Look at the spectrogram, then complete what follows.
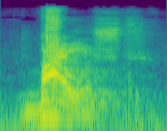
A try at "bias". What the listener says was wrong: No, bias. B-I-A-S. There's no T at the end. Bias.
